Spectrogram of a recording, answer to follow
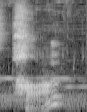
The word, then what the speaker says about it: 朋: It's pronounced Peng in Mandarin or Ho in Japanese.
